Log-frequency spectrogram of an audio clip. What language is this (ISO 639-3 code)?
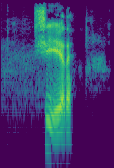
kab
